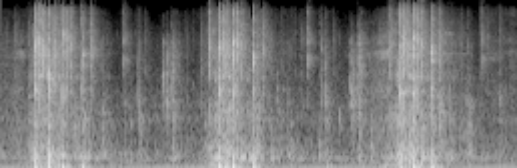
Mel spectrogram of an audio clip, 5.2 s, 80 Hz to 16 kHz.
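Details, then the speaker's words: Honda Z50A Monkey bike on a CR70 stator: three short cranking bursts about two seconds apart. It spins but never fires, with the carb seemingly not pulling fuel through; the carb also leaks fuel around its sides and needs a rebuild. "doesn't quite seem to be pulling the fuel through still won't start unfortunately"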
